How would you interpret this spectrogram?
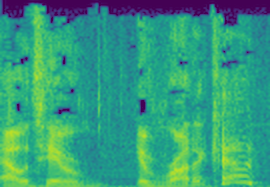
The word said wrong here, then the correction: Aotearotica: Aotearotica. – Right. Thank you.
